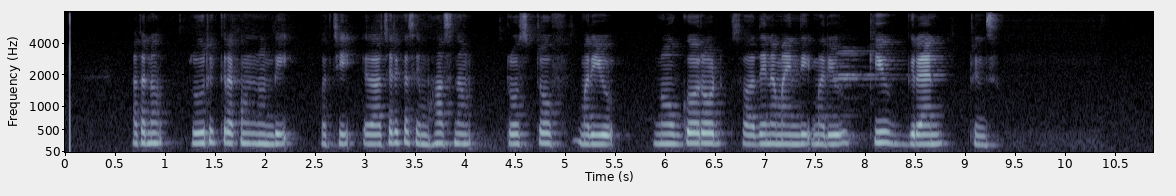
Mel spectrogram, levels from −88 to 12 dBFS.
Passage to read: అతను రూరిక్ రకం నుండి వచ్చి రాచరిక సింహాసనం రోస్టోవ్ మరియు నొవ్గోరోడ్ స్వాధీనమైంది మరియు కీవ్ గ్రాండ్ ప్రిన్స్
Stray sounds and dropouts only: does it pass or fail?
pass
